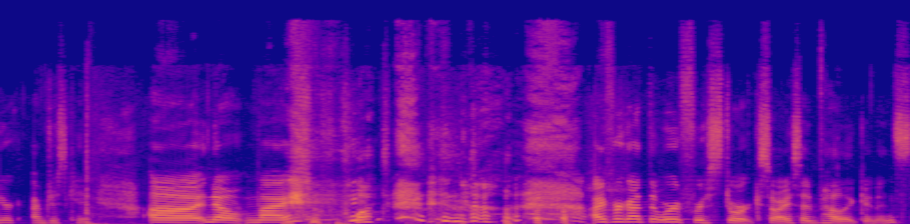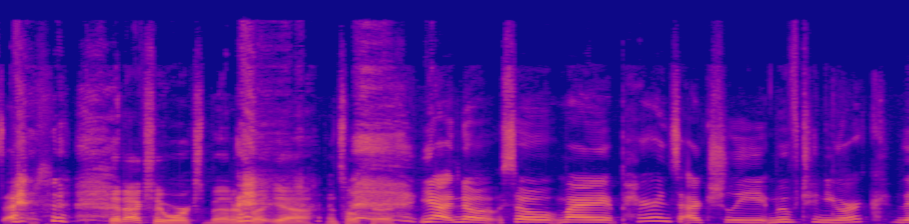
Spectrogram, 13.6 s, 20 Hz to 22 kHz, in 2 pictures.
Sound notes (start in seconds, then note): 2.1 giggling; 2.2 chuckling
